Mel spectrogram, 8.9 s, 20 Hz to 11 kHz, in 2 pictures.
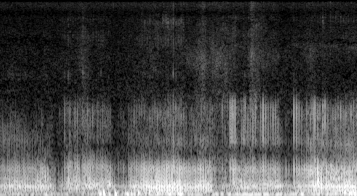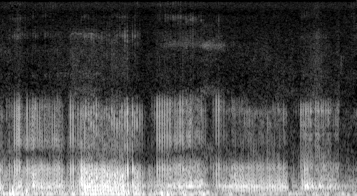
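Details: Strong, continuous purring from Poko J, a Scottish Fold kitten born October 2019; a deep motor-like rumble rising and falling with each breath, phrases lasting about one to two seconds each.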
